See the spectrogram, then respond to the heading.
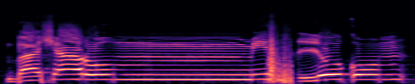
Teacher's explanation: सा पर ज़बान निकालें, सीन नहीं पढ़ना इसकी जगह।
